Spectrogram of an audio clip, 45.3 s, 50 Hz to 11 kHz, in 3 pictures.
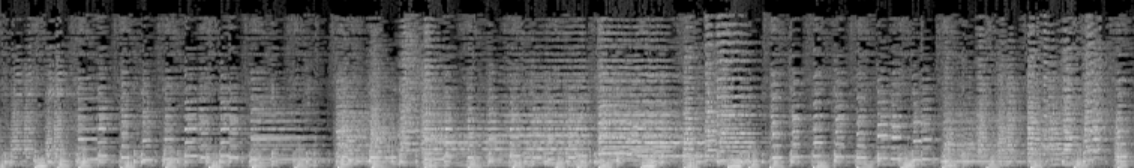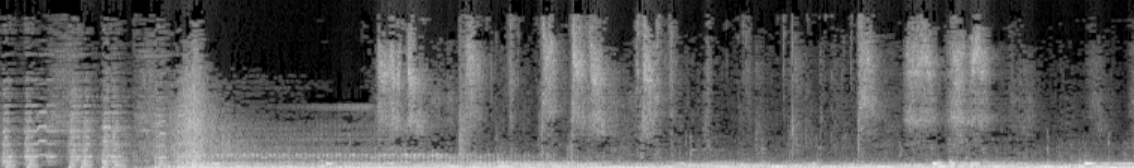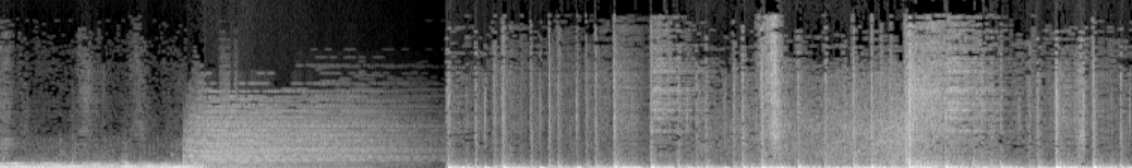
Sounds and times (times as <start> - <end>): Music: 0.0 - 45.3.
